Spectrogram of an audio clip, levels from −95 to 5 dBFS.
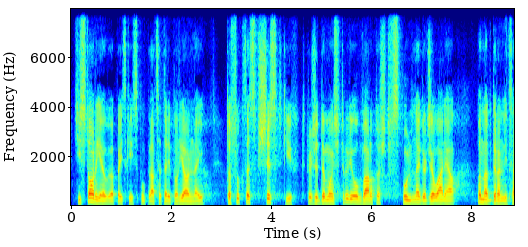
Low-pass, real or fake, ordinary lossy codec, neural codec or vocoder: none; fake; none; codec, 16 kHz, 0.5 kbps, FunCodec, trained on LibriTTS, 25 frames a second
